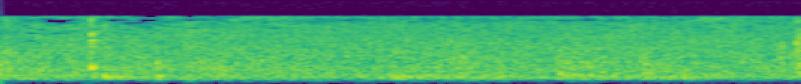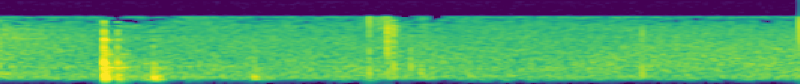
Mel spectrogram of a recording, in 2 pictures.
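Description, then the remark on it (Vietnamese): A wooden door gives one sharp knock or rattle, followed by a few lighter, scattered taps, all over a steady background hiss. Brief, with no voices. “Cái cửa bị gì?”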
